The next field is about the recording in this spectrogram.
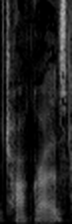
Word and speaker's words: chakra: Now, I will say right off the bat, I do pronounce them chakras, like chak or chaturanga. That's my understanding of that is the phonetic way to pronounce them instead of like chakra, because other Sanskrit terms that have the CH, like chaturanga, have the ch.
